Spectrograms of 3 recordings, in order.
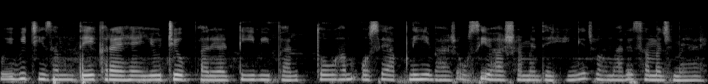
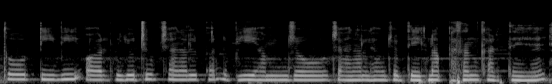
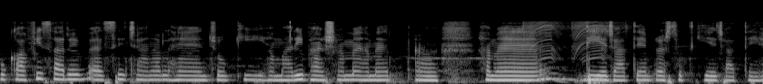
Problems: background sounds at intervals, background conversations at intervals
